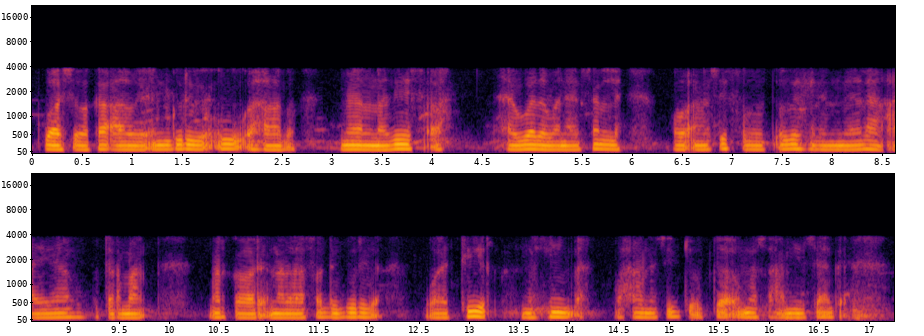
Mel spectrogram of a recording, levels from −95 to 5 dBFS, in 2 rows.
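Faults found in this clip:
AMR rate drop, 6.5–9.6 s and 13.7–16.5 s: speech turns rougher and more synthetic, with no gap and no change in band. The AMR-NB mobile codec steps down from its normal rate, consistent with 12.2 to 5.9 kbps, spending bits on error protection over a weak radio link.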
